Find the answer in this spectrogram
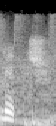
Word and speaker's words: Lich: Lich. The Lich. Not to be confused with a leech, but the Lich.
